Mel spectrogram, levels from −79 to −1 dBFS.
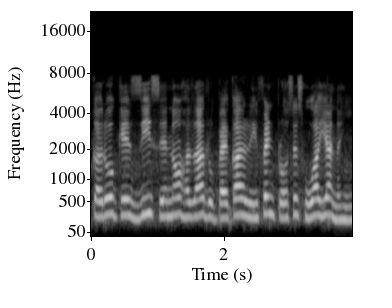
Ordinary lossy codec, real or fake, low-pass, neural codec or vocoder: none; real; none; none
